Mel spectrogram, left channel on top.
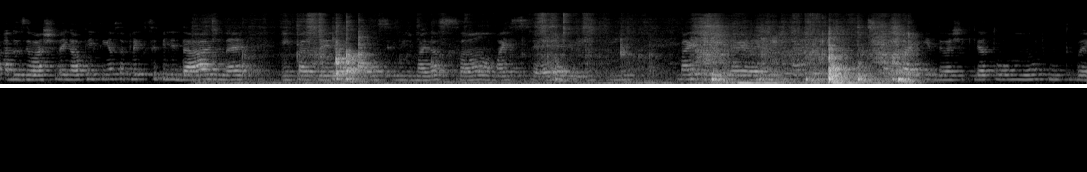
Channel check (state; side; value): silent; right; 55 dB below the other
